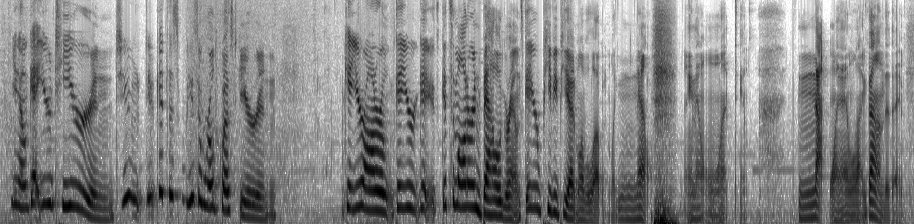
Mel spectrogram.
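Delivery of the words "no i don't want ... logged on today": rough, low, creaky little gremlin grumble. Player refusing advice to grind gear and honor: gremlin voice. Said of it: "It's my gremlin voice".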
